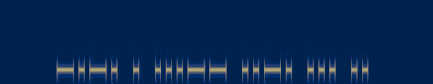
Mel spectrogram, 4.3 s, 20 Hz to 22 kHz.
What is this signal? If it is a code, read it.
Morse code, heard as a keyed tone, about 22 wpm, 700 Hz. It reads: CE3FSI
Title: DXCC-100 Call Signs - 6 Characters - Repeated 2x - 22wpm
